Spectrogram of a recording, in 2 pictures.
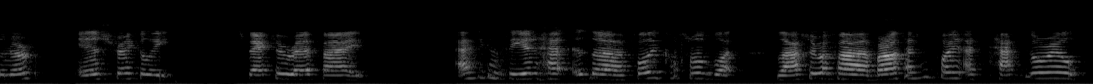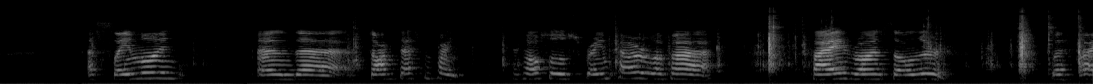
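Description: Imaging from linear upsampling runs the whole way through. Straight-line interpolation up from what sounds like a 22 kHz source dulls the top and leaves faint mirror images, about 30 dB down, from 11 to 22 kHz.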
